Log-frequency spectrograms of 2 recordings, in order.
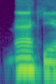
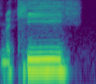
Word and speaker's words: Mckie: People try to call me Mackie and they just butcher it. Mckie. Mckie.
